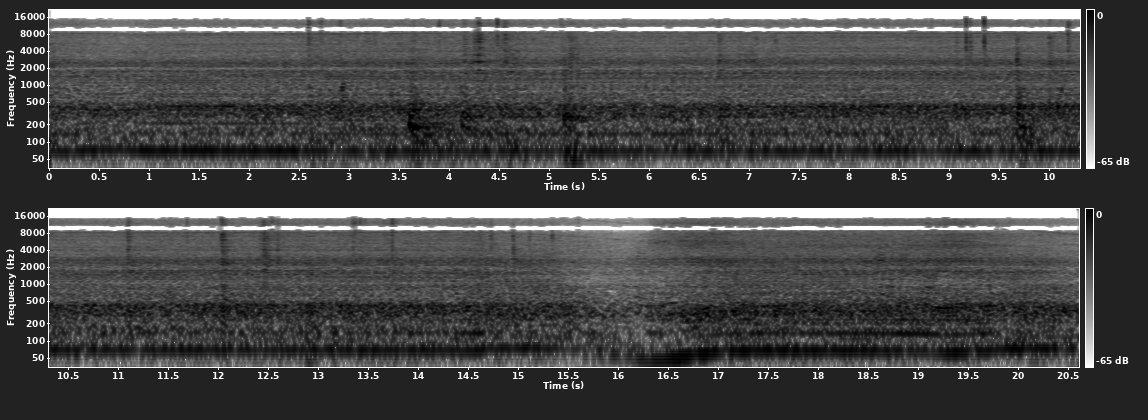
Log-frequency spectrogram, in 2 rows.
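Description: Sany SY365H crawler excavator's diesel engine running steadily, with a few short knocks. About 16 seconds in the engine note dips briefly, then comes back louder and deeper.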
